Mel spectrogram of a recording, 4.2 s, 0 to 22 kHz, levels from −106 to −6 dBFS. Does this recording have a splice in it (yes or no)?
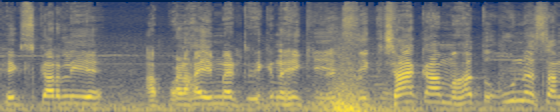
yes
